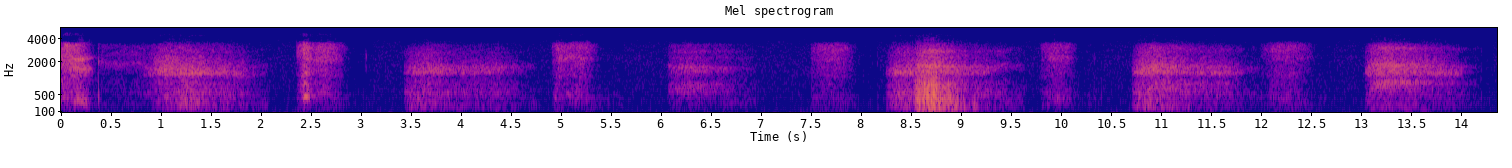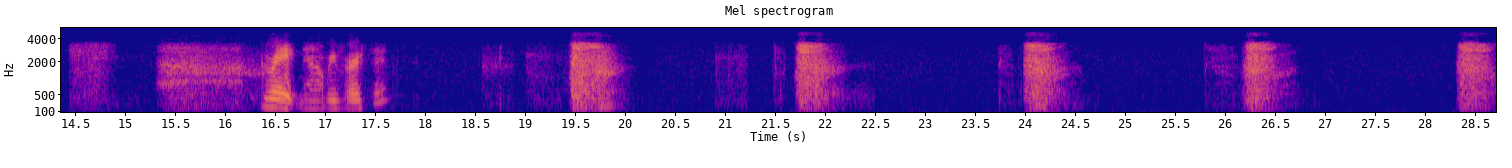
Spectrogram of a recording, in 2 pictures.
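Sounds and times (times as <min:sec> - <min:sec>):
quick sniffing inhales during a breathing exercise: 0:00.0 - 0:05.4, 0:07.5 - 0:16.4, 0:18.6 - 0:20.1, 0:20.9 - 0:22.4, 0:23.8 - 0:24.6, 0:25.8 - 0:26.8, 0:28.3 - 0:28.7
speech: 0:16.4 - 0:17.7.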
